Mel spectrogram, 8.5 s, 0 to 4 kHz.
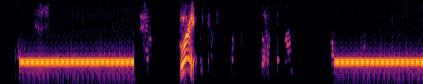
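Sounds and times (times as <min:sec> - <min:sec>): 
telephone dial tone: 0:00.4 - 0:02.7, 0:06.7 - 0:08.4
speech: 0:03.6 - 0:04.1.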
